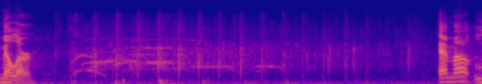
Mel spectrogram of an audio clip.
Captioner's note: crowd clapping; crowd cheering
